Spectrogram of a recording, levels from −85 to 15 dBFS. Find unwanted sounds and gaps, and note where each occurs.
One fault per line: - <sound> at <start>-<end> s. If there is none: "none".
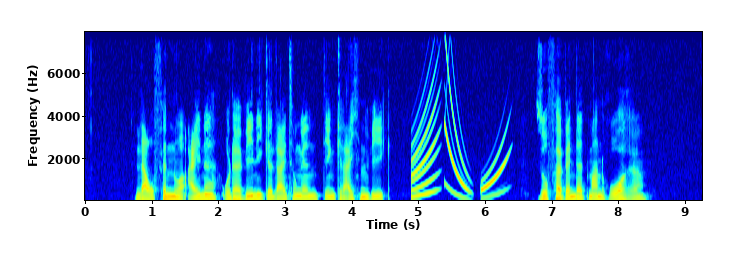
- chirp at 4.9-6.4 s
